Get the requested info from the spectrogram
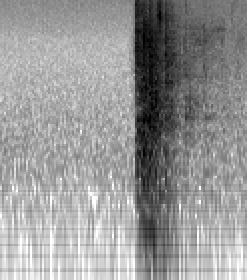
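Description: A single sudden thump with a short rustle about a second and a half in, fading within half a second: a handheld microphone being handled.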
